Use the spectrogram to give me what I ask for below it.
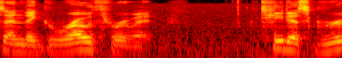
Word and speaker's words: Tidus: And then Tidus and Yuna, like, oh, I decided to pick Riku instead. What? Like that's not. It's Tidus and Yuna. Like that's it. And some people pronounce it Titus, but if you actually play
